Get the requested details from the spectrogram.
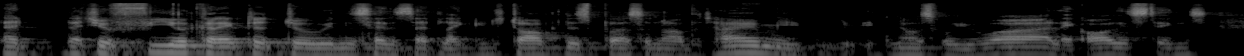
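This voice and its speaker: Somewhat breathy and dark, mellow in tone, a man's medium-pitched voice moves at a fairly quick pace with big swings in loudness. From Sri Lanka. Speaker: podcast host. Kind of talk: casual interview conversation. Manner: animated, many fillers and restarts.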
